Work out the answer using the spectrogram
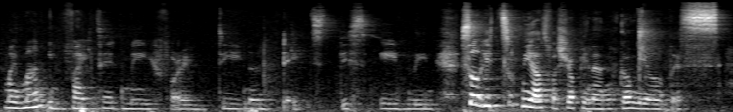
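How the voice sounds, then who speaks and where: An actress playing an unbothered young sister in a casual, conversational film scene. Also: female voice, lowish voice, unhurried, few pauses, noisy background, natural voice. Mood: breezy.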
